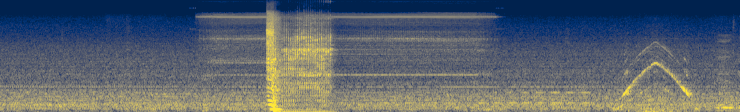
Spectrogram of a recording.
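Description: CNC router running an automatic tool change: the water-cooled spindle spins with a high whine for about six seconds, with a loud clatter lasting about a second near its start as the collet nut is spun into the tool-changer pocket. Near the end an axis move gives a whine that rises and then falls in pitch.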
